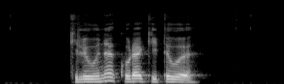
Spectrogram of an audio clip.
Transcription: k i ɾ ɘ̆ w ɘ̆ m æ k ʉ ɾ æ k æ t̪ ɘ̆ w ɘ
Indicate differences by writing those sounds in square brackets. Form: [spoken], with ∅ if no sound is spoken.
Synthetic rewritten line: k i [l] ɘ̆ w ɘ̆ [n] æ k ʉ ɾ æ k [i] t̪ ɘ̆ w ɘ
